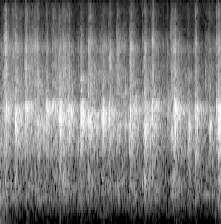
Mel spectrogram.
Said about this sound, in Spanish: Cuando usted sienta aplaudirlo, hágalo con júbilo. Aunque el que esté a su lado se anime a hacerlo más tarde, Él es digno de ser glorificado.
